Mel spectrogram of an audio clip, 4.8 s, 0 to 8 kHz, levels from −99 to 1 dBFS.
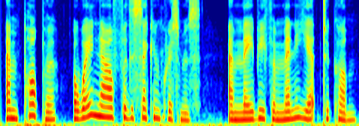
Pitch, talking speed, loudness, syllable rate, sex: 195 Hz, 190 wpm, -18 LUFS, 5.1 syllables/s, female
